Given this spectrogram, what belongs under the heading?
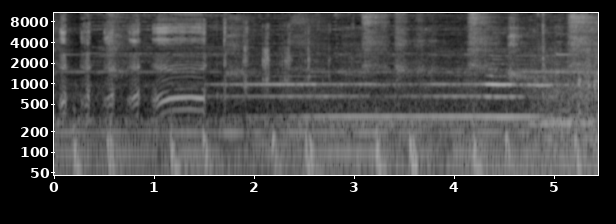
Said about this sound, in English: He drove the car off the tracks. Seconds later, the train sped behind us.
